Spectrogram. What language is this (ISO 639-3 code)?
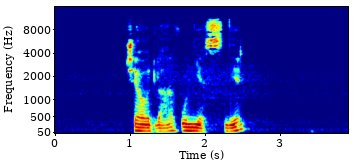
hsb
